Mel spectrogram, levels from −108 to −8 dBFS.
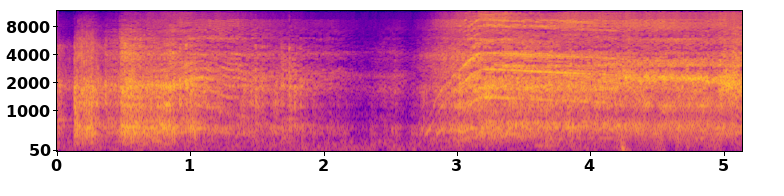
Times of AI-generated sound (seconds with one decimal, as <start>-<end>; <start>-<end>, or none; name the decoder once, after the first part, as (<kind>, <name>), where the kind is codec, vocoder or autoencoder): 4.2-5.1 (codec, HILCodec)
